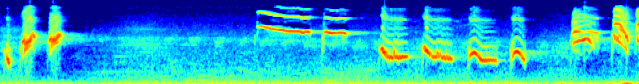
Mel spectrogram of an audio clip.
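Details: White-rumped shama lure song meant to rouse a quiet bird into singing: a quick rising chirp pair, a thin high whistle, then a run of short downslurred notes and sharp chirps.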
